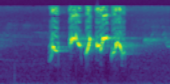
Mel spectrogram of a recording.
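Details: Red-whiskered bulbul, praised as a rising star with pleasing song phrasing, delivers one quick phrase of five or six bright, bubbling notes followed by a thin trailing whistle.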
